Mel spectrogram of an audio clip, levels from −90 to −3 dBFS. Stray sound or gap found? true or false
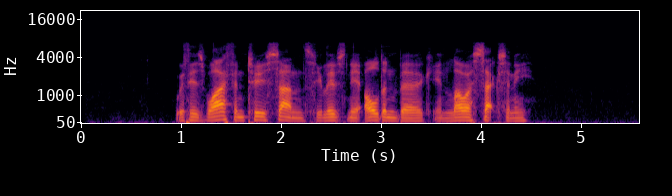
false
